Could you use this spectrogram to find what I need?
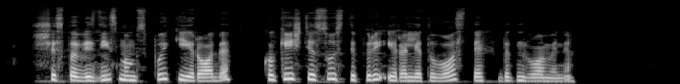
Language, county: Lithuanian, Šiauliai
